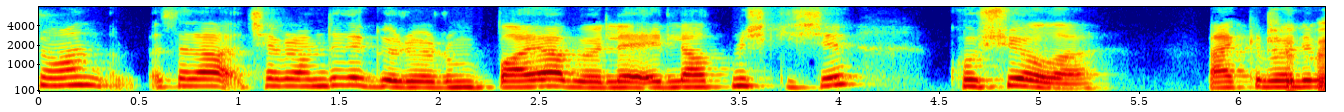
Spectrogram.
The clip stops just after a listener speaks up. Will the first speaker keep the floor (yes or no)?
yes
